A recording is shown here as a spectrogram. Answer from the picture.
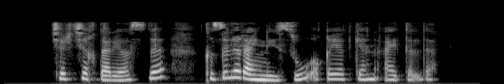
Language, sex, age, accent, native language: Uzbek, female, 19-29, Samarqand, Uzbek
